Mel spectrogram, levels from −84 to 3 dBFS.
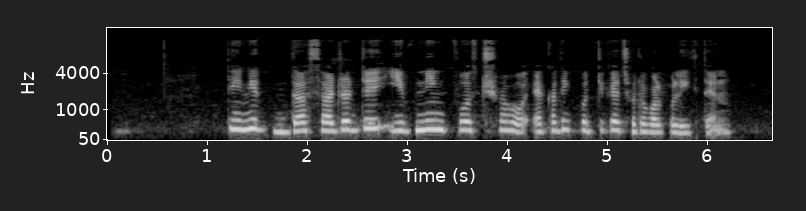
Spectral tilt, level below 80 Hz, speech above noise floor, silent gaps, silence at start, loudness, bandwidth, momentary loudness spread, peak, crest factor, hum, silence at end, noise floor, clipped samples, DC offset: -5 dB/octave; -64 dBFS; 40 dB; none; 1.2 s; -20 LUFS; 11.5 kHz; 7 LU; -4 dBFS; 16 dB; none; 0.45 s; -60 dBFS; under 0.1%; under 0.1%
